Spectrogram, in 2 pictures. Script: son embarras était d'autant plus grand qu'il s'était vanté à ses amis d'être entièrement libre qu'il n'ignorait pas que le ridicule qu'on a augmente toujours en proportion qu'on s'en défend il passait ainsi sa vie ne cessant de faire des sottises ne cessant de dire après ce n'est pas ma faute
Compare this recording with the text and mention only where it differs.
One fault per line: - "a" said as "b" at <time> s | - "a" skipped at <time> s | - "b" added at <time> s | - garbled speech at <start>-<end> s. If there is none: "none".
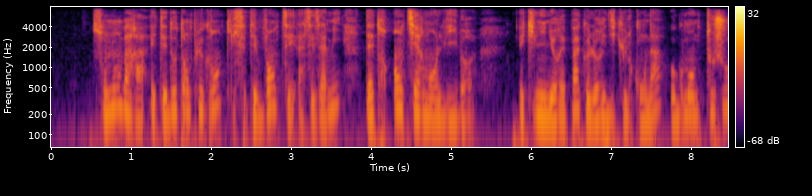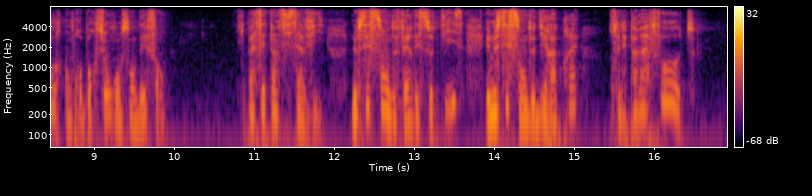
none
